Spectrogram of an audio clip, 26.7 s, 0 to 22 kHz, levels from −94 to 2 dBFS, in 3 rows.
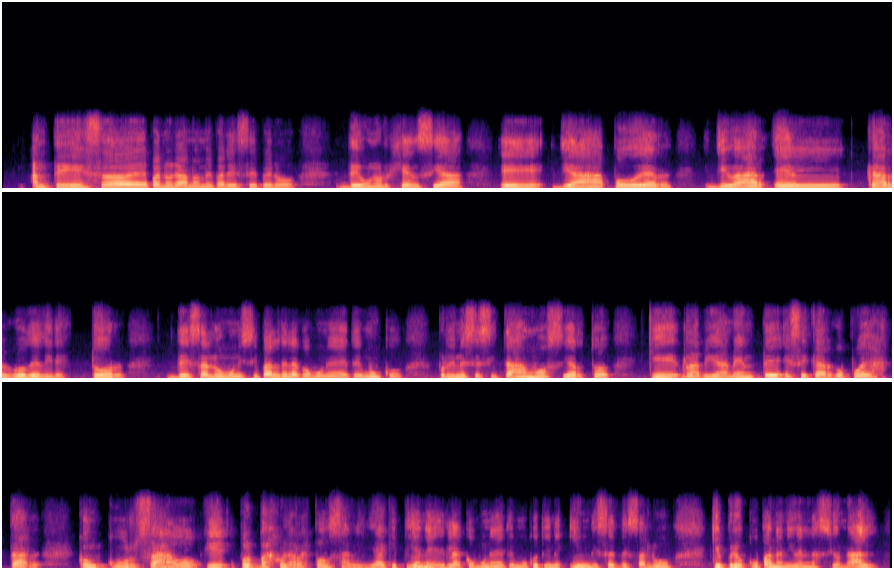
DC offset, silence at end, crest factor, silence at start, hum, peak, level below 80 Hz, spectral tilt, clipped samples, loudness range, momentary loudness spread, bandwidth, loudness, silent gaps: under 0.1%; 0.15 s; 16 dB; 0.3 s; none; 0 dBFS; -54 dBFS; -6.5 dB/octave; under 0.1%; 3 LU; 8 LU; 8.8 kHz; -17 LUFS; none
